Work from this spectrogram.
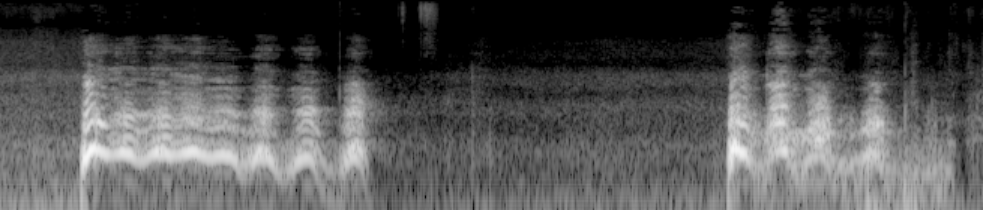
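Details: Eight-month-old male Turkish Kangal dog on a leash near a highway, barking after a coyote ran across the path, ready for guardian work; two bursts of rapid, deep, rough barks separated by a few seconds of silence.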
